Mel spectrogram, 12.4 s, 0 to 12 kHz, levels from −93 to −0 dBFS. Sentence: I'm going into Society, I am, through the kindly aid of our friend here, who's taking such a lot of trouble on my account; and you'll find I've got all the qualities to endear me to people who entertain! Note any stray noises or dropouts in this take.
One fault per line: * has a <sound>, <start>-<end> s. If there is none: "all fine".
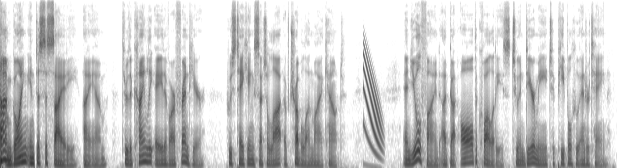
* has a dropout, 0.7-0.7 s
* has a chirp, 7.3-7.7 s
